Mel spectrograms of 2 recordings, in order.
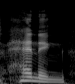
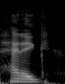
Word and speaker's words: Hennig: looked bad in comparison kurt hennig was kurt henning but somebody spelled his name wrong and he was too polite to correct them and that's why it's it's hennig dax harewood is trevor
